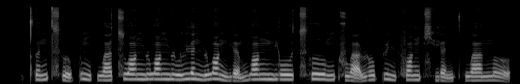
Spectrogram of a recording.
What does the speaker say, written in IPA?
t̪ʰə˧˥nt͡sʰɹ̩˨˩pʊ˥˩ŋ pwä˧˥t͡swɑ˥ŋ ɻwɑ˥ŋɻu˧˥lɥɛ˥˧n ɻwɑ˥˩ŋjɛ̰˨˩mwɑ˥ŋ n̪jo˥ʊ̯ t͡sʰɹ̩˥ʊ˧˥ŋʈ͡ʂwä̰˨˩ ɻɤ˥py˥˩nfɑ˥ŋt͡ɕʰjɛ̰˨˩n pʰwä˥n̪ɤ˥˩

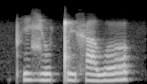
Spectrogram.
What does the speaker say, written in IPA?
pʰiʑuǃyxa wo

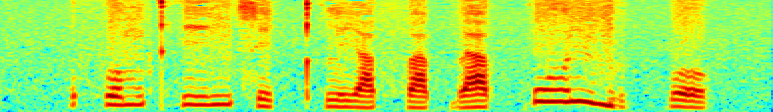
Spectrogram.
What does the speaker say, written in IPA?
fo˦˥mkʰiː˦˥ŋsi˨˩t̚pʰli˩˦a̯ fa˨˩p̚la˦˥p̚ kwu˥˩nbɯ˨˩k̚ po˨˩k̚

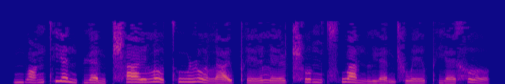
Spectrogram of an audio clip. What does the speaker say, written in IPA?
mwɑ˨˦ŋt̪ʰjɛ˥˨npɥɛ̰˨˩n ʈ͡ʂʰa˦ɪ̯ lɤ˥˨t̪ʰu˦ɻɤ˥˨ la̰˨˩ɪ̯pʰe˨˦ɪ̯ le˨˦ɪ̯ʈ͡ʂʰɤ˦ŋt͡sʰwa˥˨n ljɛ̰˨˩nʂwe˨˦ɪ̯pʰjɛ˨˦xɤ˥˨

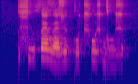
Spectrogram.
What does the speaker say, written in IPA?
xʲṳ˥θɛ˥ðɛ˩ zʉ˥ku˩ t͡ʃʰu˥ʒɡo̤˩ʒ

